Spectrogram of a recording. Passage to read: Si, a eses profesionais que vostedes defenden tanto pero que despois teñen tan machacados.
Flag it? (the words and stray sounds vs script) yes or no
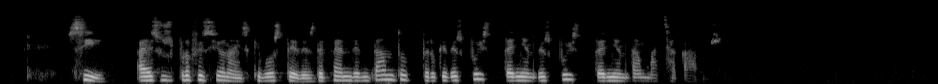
yes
